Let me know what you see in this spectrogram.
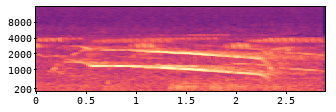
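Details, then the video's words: One long drawn-out black-backed jackal howl at night in the Botswana bush, a smooth wailing tone that slowly descends over about two seconds, ending with a short downward slur, against a faint background hiss. "Jackal Sounds - Howling & barks of Black-backed Jackals at night in Africa"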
